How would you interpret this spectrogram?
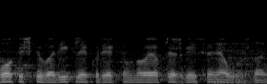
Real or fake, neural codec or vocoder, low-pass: real; none; 3.6 kHz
